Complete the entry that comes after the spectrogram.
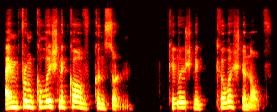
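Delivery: a viewer asked for it, so a mock Russian accent. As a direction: ham it up like a Russian gun salesman. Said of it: "Put on a Russian accent and say".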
